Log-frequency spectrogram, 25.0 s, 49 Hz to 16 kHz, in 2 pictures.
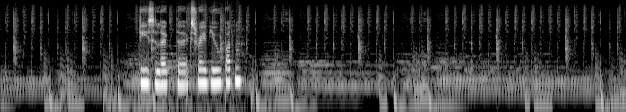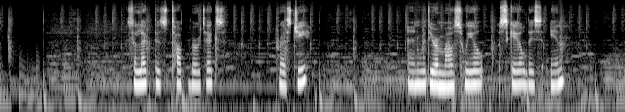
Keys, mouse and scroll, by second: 5.6-6.9 drag, 6.9-7.5 scroll down 4, 8.3-12.4 middle drag, 12.4-13.2 scroll up 1, 13.2-14.3 middle drag, 14.3-16.9 scroll up 2, 16.9 click, 17.8-20.1 middle drag, 20.1 g.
